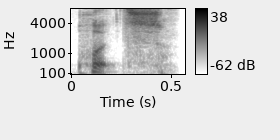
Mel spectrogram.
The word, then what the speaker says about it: puts: are the most popular they are pronounced print F put car and puts each function is designed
